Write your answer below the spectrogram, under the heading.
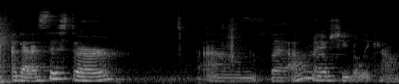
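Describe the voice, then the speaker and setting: A soft-spoken woman with a fairly low pitch talks at a moderate pace, with audible room echo and noticeable background noise. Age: young. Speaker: vlogger. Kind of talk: casual chat.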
